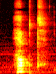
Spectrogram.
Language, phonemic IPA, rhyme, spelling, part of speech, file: Dutch, /ɦɛpt/, -ɛpt, hebt, verb, Nl-hebt.ogg
- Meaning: 1. inflection of hebben: second-person singular present indicative 2. inflection of hebben: plural imperative 3. third-person singular present indicative of hebben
